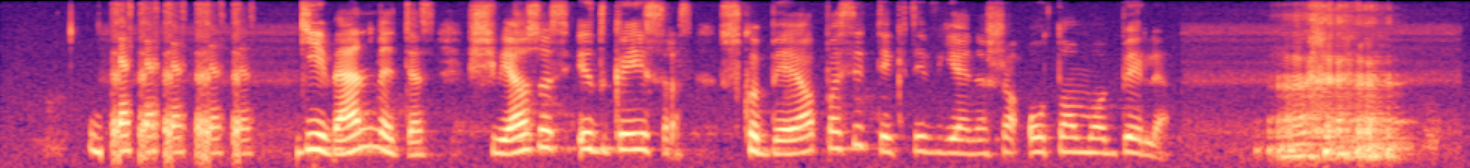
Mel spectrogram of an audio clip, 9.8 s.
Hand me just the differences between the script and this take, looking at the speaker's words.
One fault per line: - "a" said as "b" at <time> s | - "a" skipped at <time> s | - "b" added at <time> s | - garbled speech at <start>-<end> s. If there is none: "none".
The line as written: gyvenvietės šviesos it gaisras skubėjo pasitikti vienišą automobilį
none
